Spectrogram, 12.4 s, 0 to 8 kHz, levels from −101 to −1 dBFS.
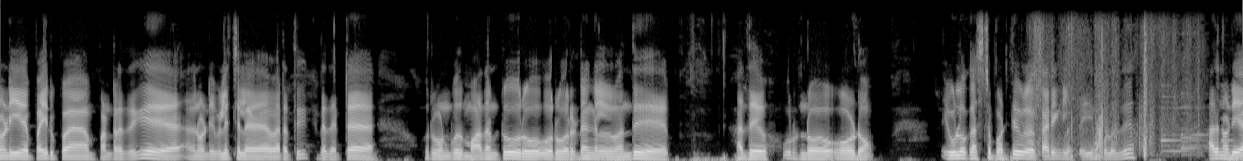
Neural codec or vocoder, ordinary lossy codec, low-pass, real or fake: none; none; 7.2 kHz; real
